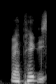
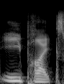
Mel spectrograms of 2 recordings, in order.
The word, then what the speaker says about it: Epyx: Epics, is that the way you pronounce it? Okay. Yeah. Oh God, I'd have probably said E-Pikes, which would have sounded even worse.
